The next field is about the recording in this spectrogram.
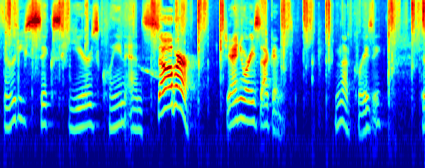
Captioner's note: person whistles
